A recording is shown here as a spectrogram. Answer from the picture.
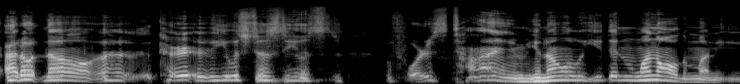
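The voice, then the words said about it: Imitates another person's voice. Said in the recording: “my little stupid impression of her. She's like, all fucked up.”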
